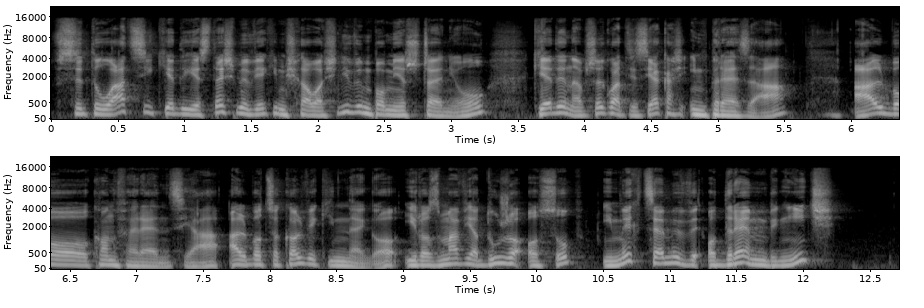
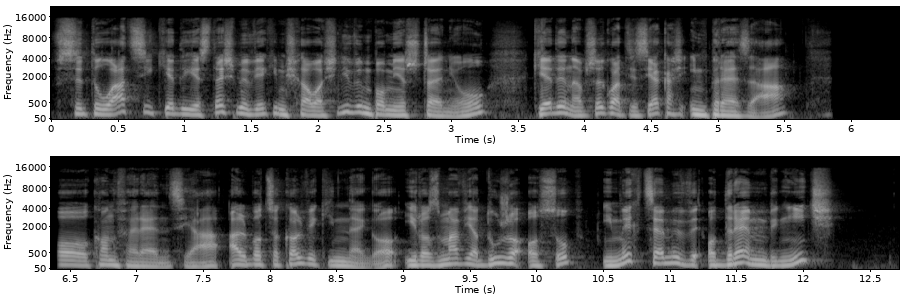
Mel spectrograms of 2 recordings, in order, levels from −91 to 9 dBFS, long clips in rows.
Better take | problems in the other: first | audio cutting out; at 6 s for 0.5 s

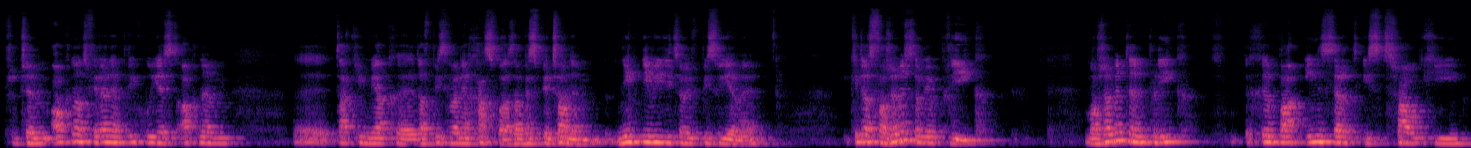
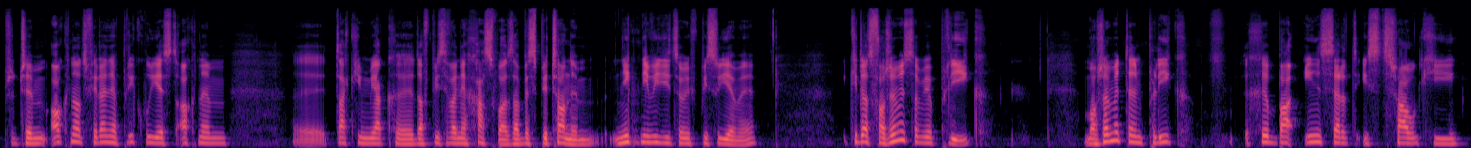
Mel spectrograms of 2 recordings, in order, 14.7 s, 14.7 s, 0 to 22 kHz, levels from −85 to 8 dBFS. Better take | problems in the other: second | room echo; noticeable; dies away in 0.6 s // off-mic speech; far

